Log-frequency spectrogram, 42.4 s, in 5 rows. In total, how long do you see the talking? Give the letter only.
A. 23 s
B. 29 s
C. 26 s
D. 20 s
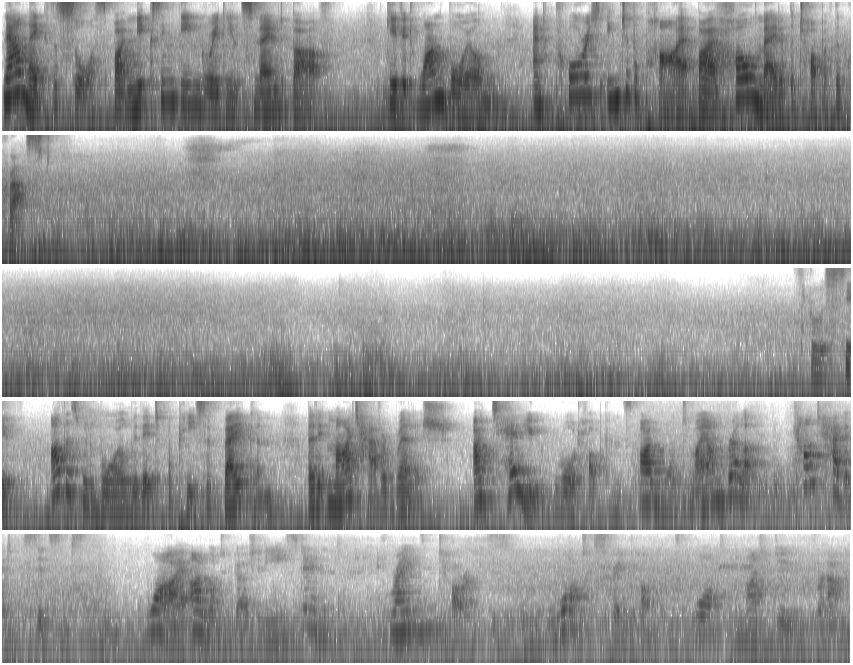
C.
